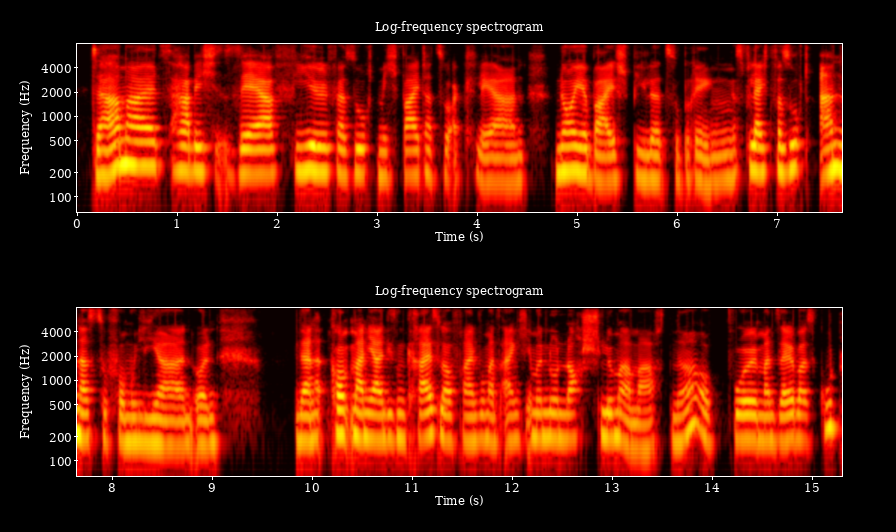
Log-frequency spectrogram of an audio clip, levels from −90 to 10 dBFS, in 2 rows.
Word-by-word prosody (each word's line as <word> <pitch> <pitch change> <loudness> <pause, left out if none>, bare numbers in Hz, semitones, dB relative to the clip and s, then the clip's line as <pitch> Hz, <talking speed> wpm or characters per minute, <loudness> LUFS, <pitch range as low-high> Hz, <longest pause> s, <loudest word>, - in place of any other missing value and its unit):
Damals 240 +5 +5
habe 215 -1 +2
ich 210 0 -1
sehr 195 0 +3
viel 210 +1 +1
versucht, 195 0 -4
mich 180 -1 -10
weiter 185 0 -1
zu 185 0 -8
erklären, 155 -3 -5 0.3
neue 210 -1 +3
Beispiele 165 0 -2
zu 165 +1 -7
bringen, 165 0 -6
es 185 - -5
vielleicht 205 -1 +2
versucht, 225 +2 -1
anders 195 -1 +4
zu 195 -1 -5
formulieren 170 -3 -2
und 165 +1 -3 0.8
dann 180 0 +3
hat - - -7
kommt 215 -1 +5
man 195 -2 +5
ja 190 -1 +5
in 180 - +1
diesen 190 0 -5
Kreislauf 190 0 0
rein, 175 0 -1
wo - - -7
man's 180 -1 -4
eigentlich 180 0 -6
immer 195 -1 -4
nur 195 0 -2
noch 190 0 -3
schlimmer 195 -4 -2
macht, 145 +4 -7
ne? 210 +12 -2
Obwohl 185 -1 -1
man 180 0 -2
selber 185 +1 +1
es 185 0 -6
gut 255 0 -3
190 Hz, 175 wpm, -24 LUFS, 175-205 Hz, 0.8 s, Damals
